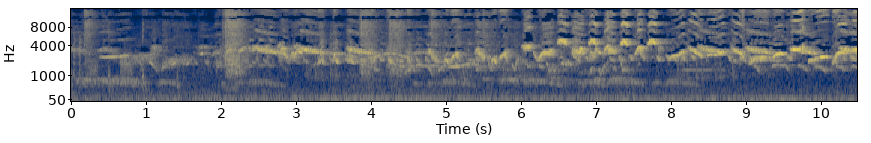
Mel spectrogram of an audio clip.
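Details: Song of a tame Chinese hwamei kept in a cage in Hanoi, Vietnam: a dense stream of high whistled notes and trills growing louder toward the end, over background clatter and faint noise.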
